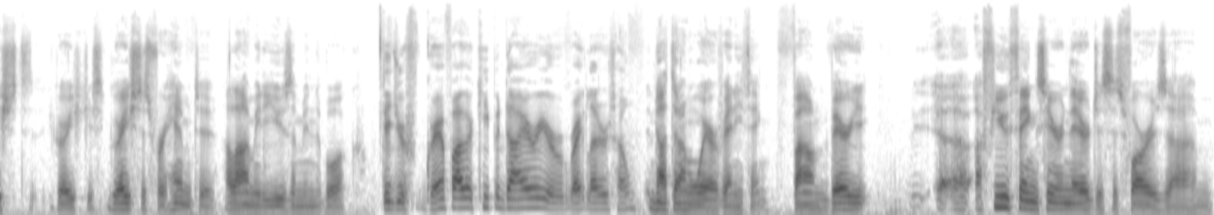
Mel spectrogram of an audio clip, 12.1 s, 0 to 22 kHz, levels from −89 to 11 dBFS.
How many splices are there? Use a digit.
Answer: 2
